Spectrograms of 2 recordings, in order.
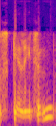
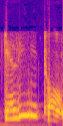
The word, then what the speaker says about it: skeleton: So why are you saying ing in the middle of it? I'm not. If you listen very carefully, I'm not. Warn you, beware the Ides of February. skeleton, spell Skellington. Yeah, no, not ing. You're saying ing, Skellington. Well, I'm not, because that's not how you spell it.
